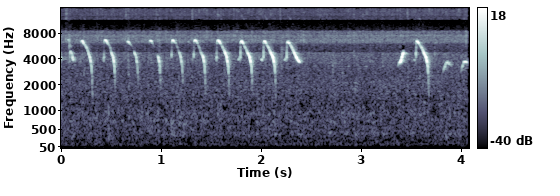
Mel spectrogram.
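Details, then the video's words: White-headed munia song for bird training: fast series of bright, sharply falling high notes, a pause of about a second, then a few more slurred notes and two soft chirps. "suara burung emprit pipit bondol kaji gacor jeda natural dan suara hujan"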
